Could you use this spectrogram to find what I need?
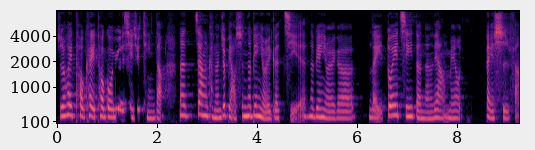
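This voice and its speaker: A woman at a fairly high pitch with ordinary pitch variation and a moderate pace, on a very clean recording with a silent background. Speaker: sound healer. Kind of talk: interview. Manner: hesitant fillers.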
